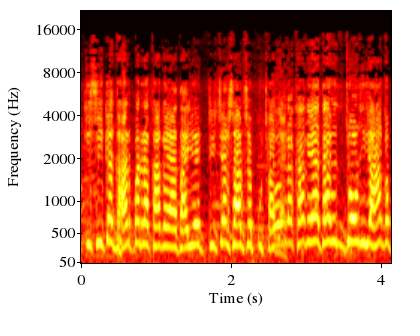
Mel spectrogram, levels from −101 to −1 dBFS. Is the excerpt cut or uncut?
cut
